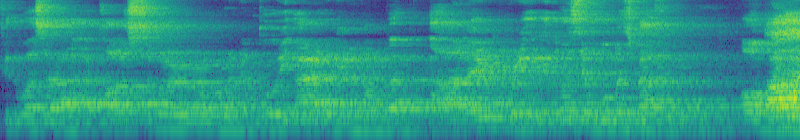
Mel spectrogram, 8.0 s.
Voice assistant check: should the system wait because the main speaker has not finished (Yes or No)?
No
